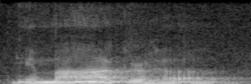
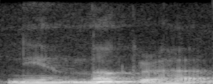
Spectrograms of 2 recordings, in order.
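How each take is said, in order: First: The middle vowel is held long. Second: The middle vowel is kept short. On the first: Following rules just for the sake of following them. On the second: Giving up the rules altogether.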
